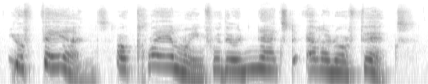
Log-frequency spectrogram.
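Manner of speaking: high, loud pushy agent on the phone. Acted. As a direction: push hard like an impatient agent. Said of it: "only a few decibels softer".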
